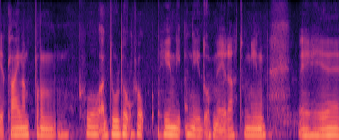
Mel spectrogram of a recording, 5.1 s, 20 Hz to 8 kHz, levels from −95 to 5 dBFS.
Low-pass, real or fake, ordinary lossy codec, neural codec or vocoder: none; fake; none; codec, 16 kHz, 2 kbps, X-Codec, HuBERT features, trained on balanced general audio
